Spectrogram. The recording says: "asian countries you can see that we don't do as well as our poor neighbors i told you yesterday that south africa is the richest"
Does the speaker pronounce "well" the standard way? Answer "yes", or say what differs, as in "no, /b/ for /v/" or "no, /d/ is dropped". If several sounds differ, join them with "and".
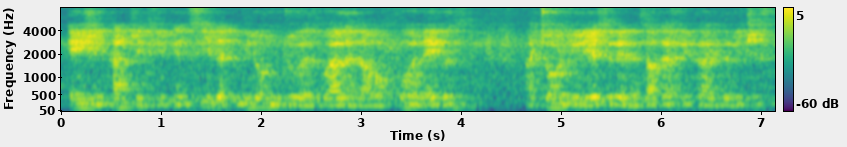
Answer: yes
